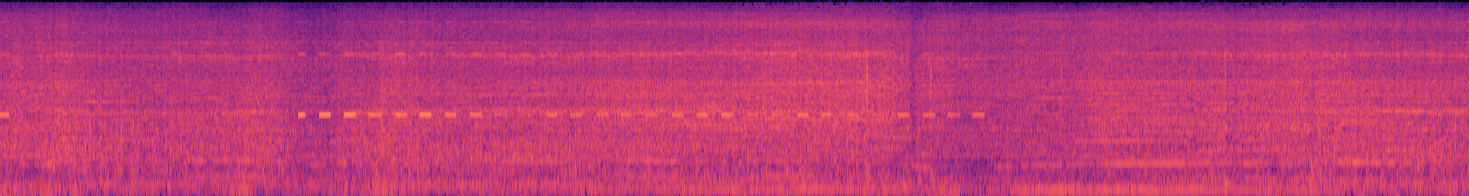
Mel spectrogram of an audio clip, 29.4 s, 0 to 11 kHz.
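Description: John Deere 750L crawler dozer's engine running as it works, with its reversing alarm beeping in a steady pulse briefly at the start and again from about six seconds in to about twenty seconds in. After the beeping stops, the engine's low note grows stronger for several seconds.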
